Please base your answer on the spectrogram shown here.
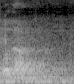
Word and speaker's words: Budin: Solo no, el padre de la neonatología, Pierre Baudin, Budin se escribe.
